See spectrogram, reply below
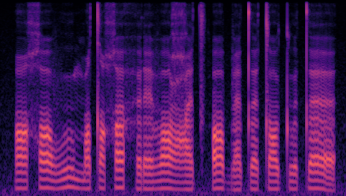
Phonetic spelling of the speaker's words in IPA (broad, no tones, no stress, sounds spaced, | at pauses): ɑ χ ɔ β u m i tˤ ʊ χ ʌ h ə ɾ ɛ β ɒ ʕ æ t͡sʼ ɒ b æ t̪ ɜ t ɒ tʷ ɛ t̪ ɜ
